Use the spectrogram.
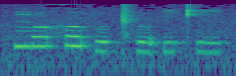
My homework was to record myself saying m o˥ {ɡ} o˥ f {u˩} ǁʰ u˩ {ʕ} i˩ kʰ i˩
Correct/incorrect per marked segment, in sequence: incorrect, correct, incorrect

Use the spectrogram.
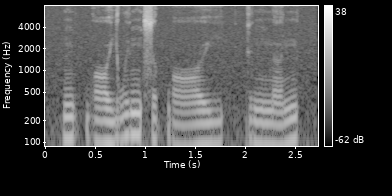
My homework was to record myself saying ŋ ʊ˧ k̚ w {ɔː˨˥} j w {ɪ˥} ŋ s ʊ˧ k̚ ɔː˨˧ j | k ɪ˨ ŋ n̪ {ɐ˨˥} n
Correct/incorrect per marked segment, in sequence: incorrect, correct, correct

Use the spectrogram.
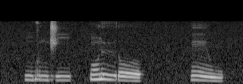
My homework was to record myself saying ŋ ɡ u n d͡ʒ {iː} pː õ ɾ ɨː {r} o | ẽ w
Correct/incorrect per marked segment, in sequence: correct, incorrect

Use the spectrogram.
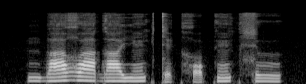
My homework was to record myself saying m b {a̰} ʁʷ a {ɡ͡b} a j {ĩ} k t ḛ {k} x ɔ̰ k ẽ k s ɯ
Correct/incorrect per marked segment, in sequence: incorrect, incorrect, incorrect, correct

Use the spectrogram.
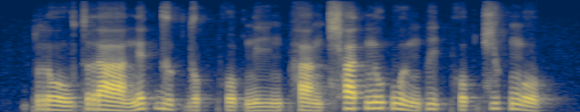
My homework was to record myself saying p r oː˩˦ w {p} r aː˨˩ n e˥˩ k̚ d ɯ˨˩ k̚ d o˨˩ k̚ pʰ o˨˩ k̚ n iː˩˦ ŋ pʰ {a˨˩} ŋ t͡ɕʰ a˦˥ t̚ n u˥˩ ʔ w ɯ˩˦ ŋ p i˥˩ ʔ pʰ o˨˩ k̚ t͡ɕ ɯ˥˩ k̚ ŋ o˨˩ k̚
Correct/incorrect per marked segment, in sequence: incorrect, correct

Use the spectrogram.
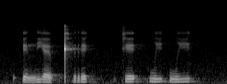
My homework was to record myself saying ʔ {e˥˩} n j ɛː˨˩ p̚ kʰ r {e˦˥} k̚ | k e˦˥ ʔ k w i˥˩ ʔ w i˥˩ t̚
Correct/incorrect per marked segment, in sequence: incorrect, correct

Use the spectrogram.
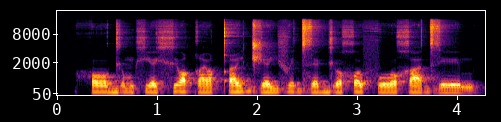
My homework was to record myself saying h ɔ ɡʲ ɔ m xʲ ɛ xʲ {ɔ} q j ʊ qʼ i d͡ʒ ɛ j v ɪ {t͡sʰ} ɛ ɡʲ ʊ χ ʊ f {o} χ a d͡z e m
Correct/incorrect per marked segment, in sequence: correct, incorrect, correct

